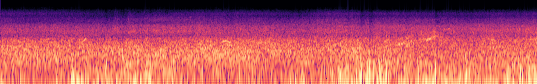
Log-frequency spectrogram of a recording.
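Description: People chatter and shout in the distance.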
